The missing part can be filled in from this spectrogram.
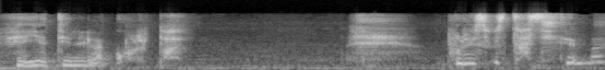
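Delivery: high-pitched, sobbing, crying voice. Blaming the woman who tormented Lázaro, sobbing.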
